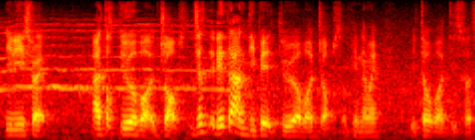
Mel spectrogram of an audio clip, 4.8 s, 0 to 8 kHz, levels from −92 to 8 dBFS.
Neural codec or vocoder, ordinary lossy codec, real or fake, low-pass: none; none; real; none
